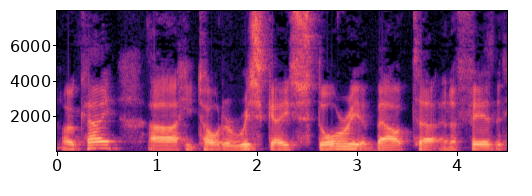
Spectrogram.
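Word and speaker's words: risqué: classified as risque okay uh he told a risque story about an affair that he had uh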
